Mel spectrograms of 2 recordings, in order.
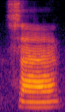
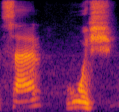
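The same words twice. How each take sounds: First: सैंड said louder, with the D sounded; the mistaken सैंड with a hard D; wrong pronunciation. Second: सैंडविच said very slowly, D silent; correct pronunciation. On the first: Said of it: "इसको सैंड ना पढ़ें". (सैंड को ड के साथ, ग़लत तरीके से) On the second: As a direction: stretch सैंडविच out, dropping the D. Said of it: "डी जो है साइलेंट है". (सैंडविच बहुत धीरे से, ड silent) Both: Shown as a demonstration.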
